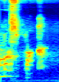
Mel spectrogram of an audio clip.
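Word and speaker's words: مُسْبَق: Apakah kita membacanya masbiq, musbiq, musbaq, ataukah masbaq? Akhir Azal mau mengomentari mengapa dibacanya musbaq.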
